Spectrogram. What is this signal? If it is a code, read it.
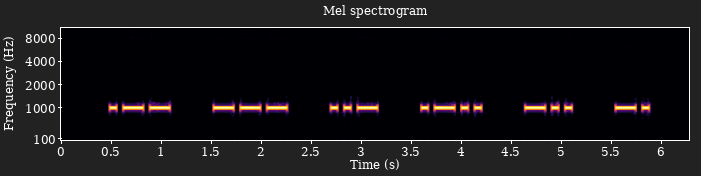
Morse code, heard as a keyed tone, about 18 wpm, spaced as for 12 wpm, 1000 Hz. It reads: WOULDN
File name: qotdfiles / 12wpm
